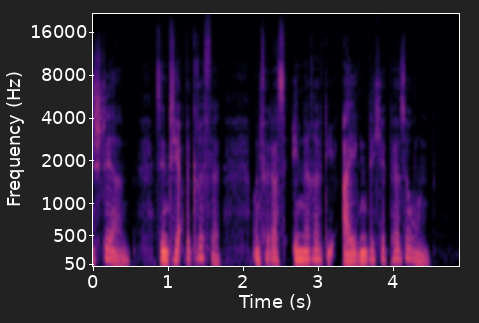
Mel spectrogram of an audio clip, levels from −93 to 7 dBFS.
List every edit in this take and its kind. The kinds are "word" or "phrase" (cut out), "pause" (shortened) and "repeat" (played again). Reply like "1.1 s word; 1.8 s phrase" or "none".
1.2 s word; 2.2 s word; 3.1 s word

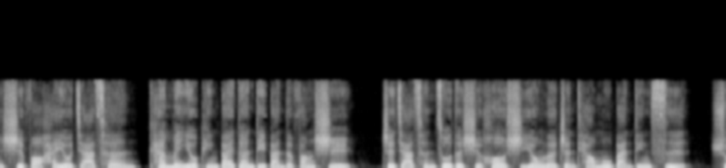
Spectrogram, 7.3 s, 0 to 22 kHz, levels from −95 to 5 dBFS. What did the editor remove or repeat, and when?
1.4 s pause

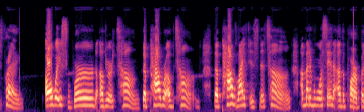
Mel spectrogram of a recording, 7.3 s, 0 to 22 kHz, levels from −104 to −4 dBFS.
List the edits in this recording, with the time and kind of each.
1.3 s phrase; 2.1 s phrase; 2.8 s pause; 3.4 s phrase; 4.7 s word; 5.2 s word

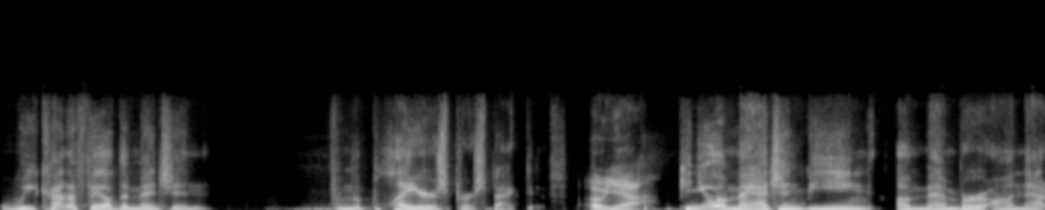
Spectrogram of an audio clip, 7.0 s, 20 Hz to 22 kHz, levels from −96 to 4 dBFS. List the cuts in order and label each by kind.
3.8 s pause

